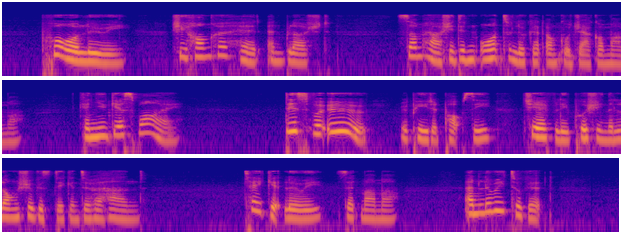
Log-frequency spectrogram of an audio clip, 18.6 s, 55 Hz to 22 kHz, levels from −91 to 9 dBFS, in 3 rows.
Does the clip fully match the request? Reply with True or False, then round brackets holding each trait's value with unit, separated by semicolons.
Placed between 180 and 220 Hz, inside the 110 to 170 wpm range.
True (190 Hz; 150 wpm)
